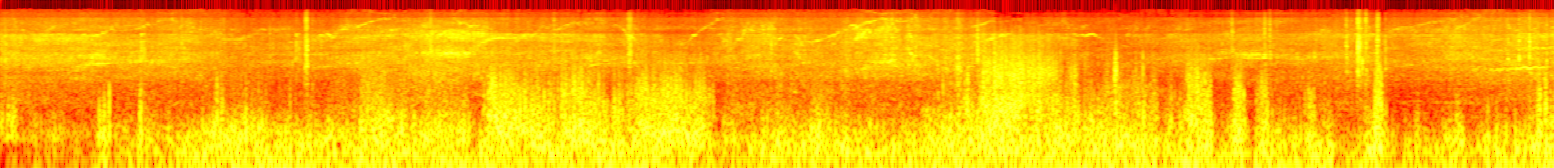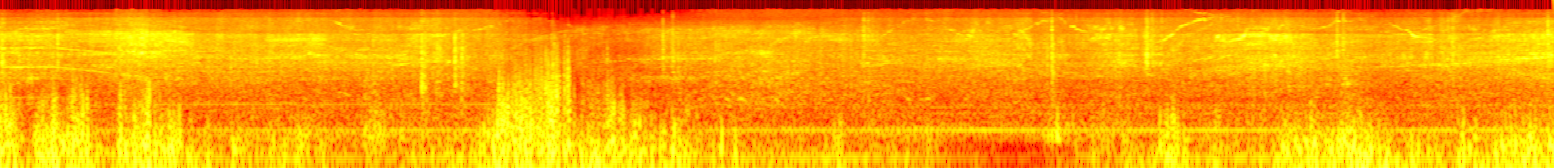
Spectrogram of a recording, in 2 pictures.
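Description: Loud low rumble that swells and fades, over faint rising and falling whines of electric RC touring cars lapping the track.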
